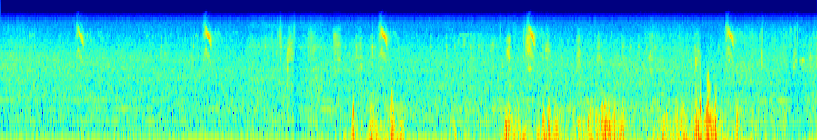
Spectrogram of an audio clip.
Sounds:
Animal, Domestic animals, Dog

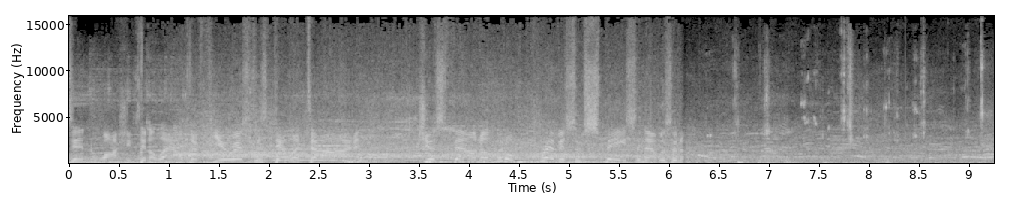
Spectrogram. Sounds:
basketball bounce

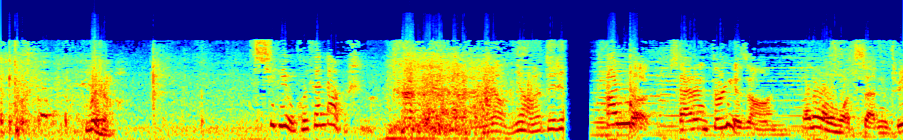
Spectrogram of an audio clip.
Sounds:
Speech, Music

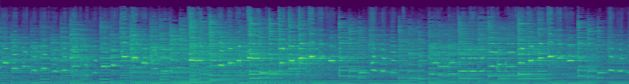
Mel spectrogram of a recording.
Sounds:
playing flute

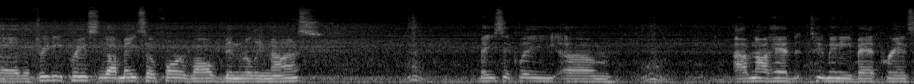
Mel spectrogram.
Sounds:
Speech

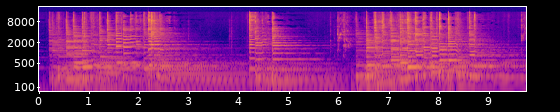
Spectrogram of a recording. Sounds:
Guitar, Plucked string instrument, Music, Strum, Musical instrument

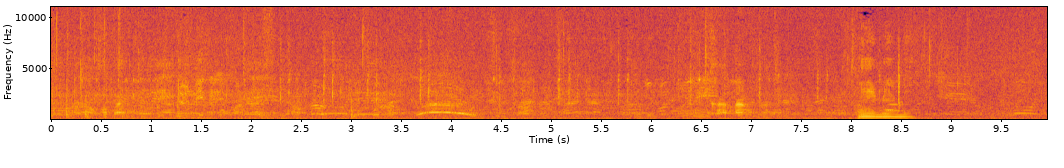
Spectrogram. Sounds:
Speech

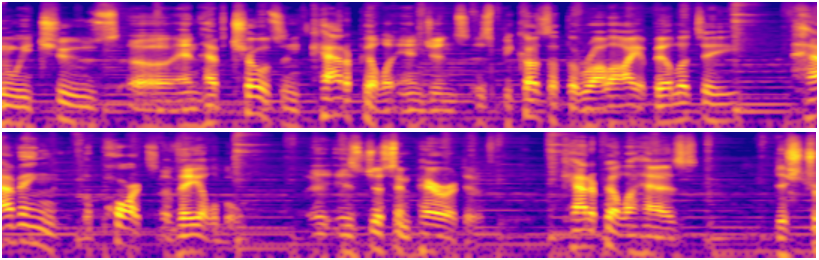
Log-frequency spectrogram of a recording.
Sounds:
Music, Speech

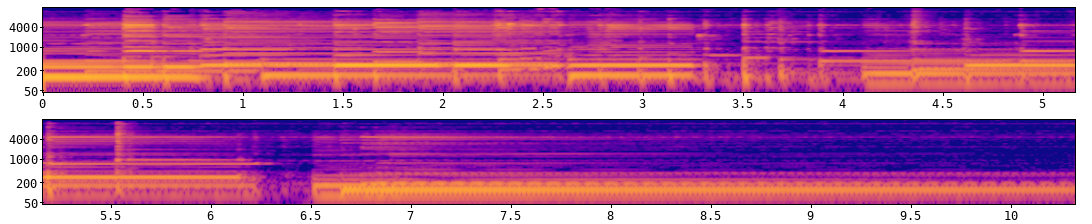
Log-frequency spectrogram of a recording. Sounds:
Electric guitar, Guitar, Musical instrument, Music, Plucked string instrument

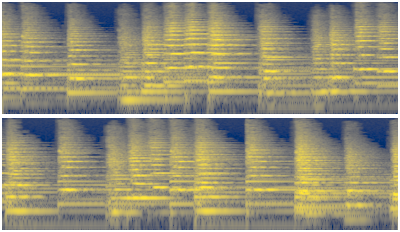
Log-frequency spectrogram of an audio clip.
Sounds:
Music

